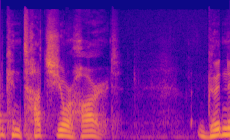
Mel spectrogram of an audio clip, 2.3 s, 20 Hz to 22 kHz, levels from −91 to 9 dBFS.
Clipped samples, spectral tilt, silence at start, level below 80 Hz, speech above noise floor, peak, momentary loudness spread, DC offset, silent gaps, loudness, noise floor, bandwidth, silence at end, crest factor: under 0.1%; -5 dB/octave; 0 s; -58 dBFS; 29 dB; -4 dBFS; 12 LU; under 0.1%; none; -20 LUFS; -48 dBFS; 17.5 kHz; 0 s; 16 dB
